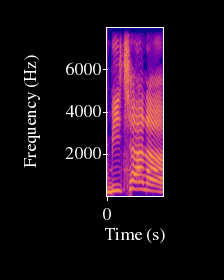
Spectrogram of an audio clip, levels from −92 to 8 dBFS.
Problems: none marked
